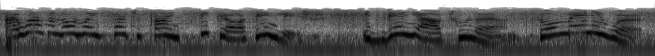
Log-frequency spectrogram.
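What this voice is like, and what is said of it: French-accented English. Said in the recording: “Miss Pons was born in southern France ... I've only a little accent.”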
